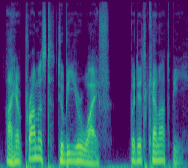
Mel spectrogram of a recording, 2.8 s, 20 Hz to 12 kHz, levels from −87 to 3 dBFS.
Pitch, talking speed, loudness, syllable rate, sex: 110 Hz, 235 wpm, -18 LUFS, 6.0 syllables/s, male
